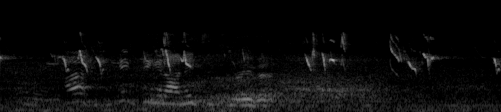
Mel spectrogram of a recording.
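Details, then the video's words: Birds singing: several short, sharp, high chirps and quick downward-sweeping notes in scattered clusters, with a softer lower warbling phrase near the start over faint background hiss. "LESTENING THE SOUND OF BIRDS SINGING"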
